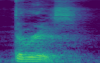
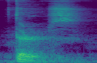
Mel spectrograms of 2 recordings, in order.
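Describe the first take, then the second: First: Both words are said separately, quickly. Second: The words are merged into one contracted syllable. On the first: The speaker calls it wrong. "just pronounce it very fast, like this" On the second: The speaker calls it right. "A native speaker will just say there's"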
